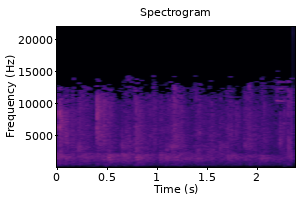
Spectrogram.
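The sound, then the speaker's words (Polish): Applause at an awards ceremony in Wołomin, Poland, honouring an absent boxing coach: dense, even clapping from the audience that holds steady throughout with no voices over it. “Proszę o brawa dla pana Pawła.”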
